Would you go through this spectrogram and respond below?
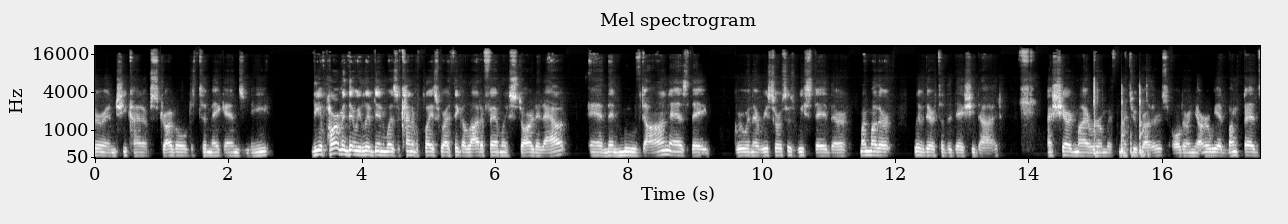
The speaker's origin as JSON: {"language": "English", "town": "New York City", "region": "New York", "country": "United States", "tie": "born or raised there", "moved": "yes", "said": "I grew up in the North Bronx"}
